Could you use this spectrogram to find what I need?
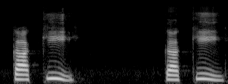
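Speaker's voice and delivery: kaki with KI stretched; stress on last syllable. Shown as a demonstration. Teacher models kaki for students, stressing the last syllable. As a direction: lean on ki at the end of kaki. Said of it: "accent is on the last syllable".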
